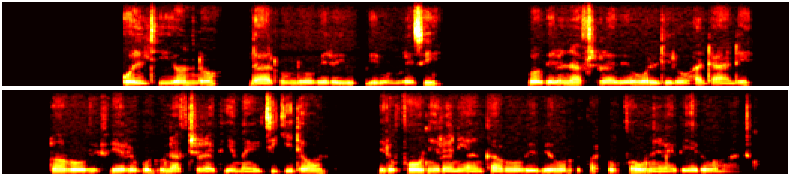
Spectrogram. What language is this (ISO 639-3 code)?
ful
